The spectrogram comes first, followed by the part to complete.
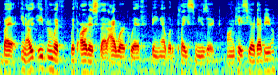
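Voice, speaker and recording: A man's voice: on the low side, normal speed, slight background noise. A man in his thirties from Texas with a faint Texan accent, a record label guest rambling casually with many fillers and restarts. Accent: Texan, mostly faded. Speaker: guest, record label owner and artist manager. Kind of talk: casual podcast chat.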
